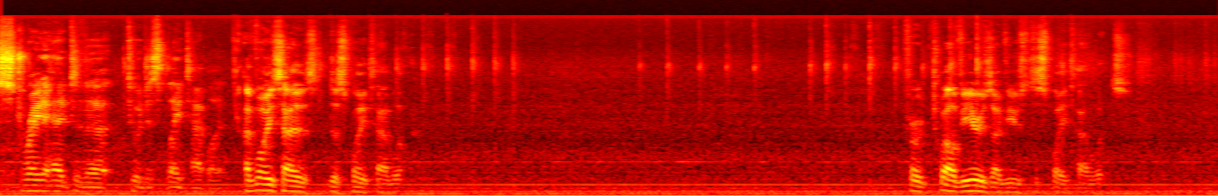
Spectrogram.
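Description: A middle-aged man speaks calmly and close to a microphone, pausing between phrases.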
